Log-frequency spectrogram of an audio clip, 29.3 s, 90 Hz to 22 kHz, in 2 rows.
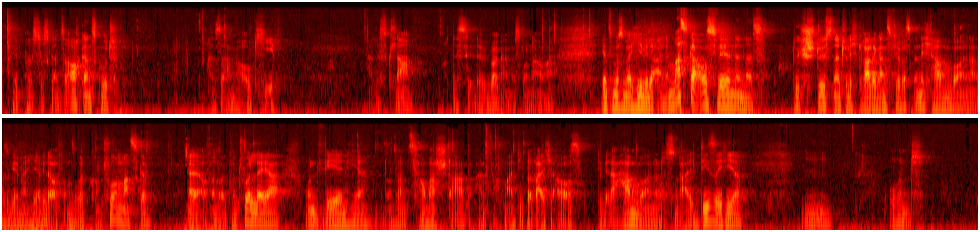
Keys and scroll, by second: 0.7 alt+scroll down 1, 1.4-1.9 alt+scroll down 2, 4.3 alt+scroll up 1, 4.8 alt+scroll up 1, 7.3 alt+scroll down 1, 7.5 alt+scroll up 1.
